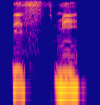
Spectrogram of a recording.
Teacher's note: dialirkan rokowahnya, huruf sinnya, suaranya dipanjangkan.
